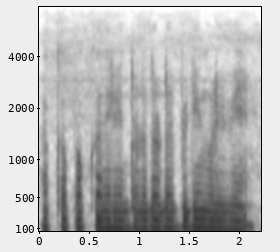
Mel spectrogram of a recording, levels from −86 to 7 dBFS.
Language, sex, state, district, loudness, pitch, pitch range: Kannada, male, Karnataka, Koppal, -17 LUFS, 105 Hz, 105-110 Hz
